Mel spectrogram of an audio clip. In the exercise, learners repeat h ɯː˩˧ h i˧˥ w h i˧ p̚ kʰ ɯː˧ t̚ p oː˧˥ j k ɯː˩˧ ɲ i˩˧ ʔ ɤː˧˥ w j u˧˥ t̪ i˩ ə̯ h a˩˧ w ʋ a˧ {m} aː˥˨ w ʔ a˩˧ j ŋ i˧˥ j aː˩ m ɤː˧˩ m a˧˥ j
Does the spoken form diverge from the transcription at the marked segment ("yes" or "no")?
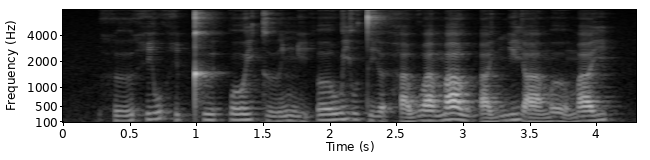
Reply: no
